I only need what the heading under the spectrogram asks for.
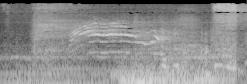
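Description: A loud, drawn-out cat screech in a horror movie jump scare rises and falls in one sustained yowl, set against a low rumbling background and ending with a sharp burst of noise.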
